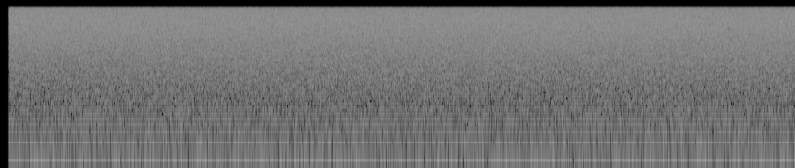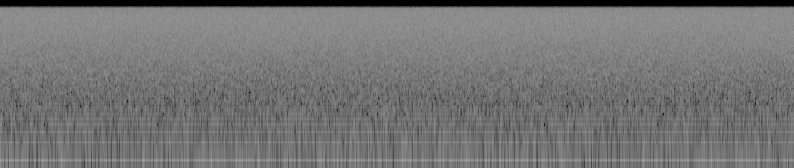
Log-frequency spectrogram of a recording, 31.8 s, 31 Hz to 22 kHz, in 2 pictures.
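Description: Recorded pink noise played back, captured through Midas Pro and Behringer XR18 'Midas Designed' mic preamps: a steady, even hiss that cuts in abruptly from silence at the start.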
